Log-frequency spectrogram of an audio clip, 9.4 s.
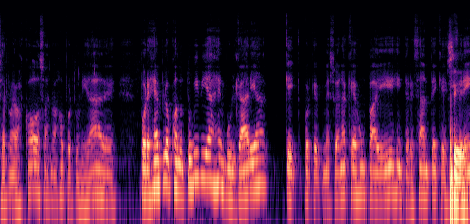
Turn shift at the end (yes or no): no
